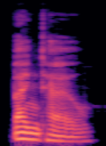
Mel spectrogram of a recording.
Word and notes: bangtail: Australian English

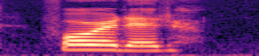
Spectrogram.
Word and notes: forwarded: American English

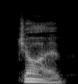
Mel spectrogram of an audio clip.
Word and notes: jibe: Australian English

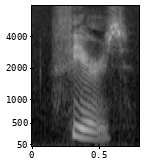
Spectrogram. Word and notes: fears: American English

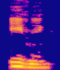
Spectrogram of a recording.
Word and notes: evening: American English

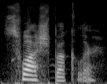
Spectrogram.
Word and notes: swashbuckler: American English

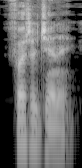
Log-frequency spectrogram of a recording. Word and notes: photogenic: Australian English

